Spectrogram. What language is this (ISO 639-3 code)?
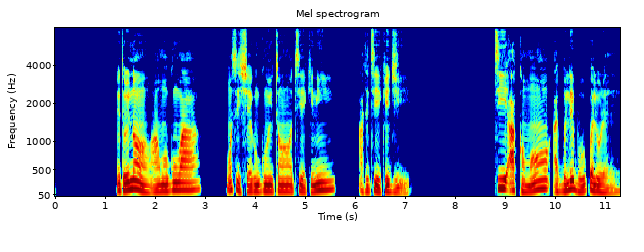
yor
